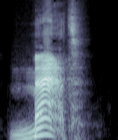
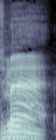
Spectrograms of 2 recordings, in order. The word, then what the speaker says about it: Matt: Today's one word was sent to us by Matt.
